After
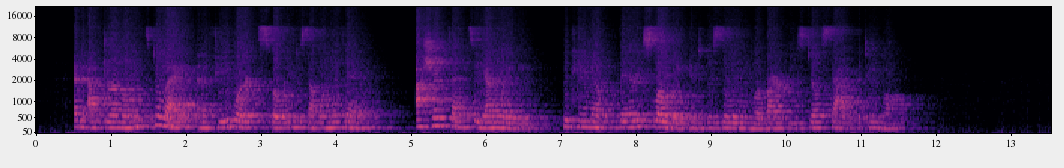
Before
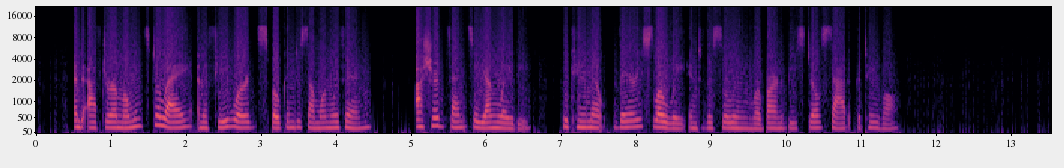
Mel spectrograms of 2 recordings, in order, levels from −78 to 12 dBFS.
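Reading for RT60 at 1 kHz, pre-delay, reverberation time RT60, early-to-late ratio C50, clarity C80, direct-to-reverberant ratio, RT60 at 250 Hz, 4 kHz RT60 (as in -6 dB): 1.4 s, 4 ms, 1.4 s, 1.5 dB, 3.5 dB, -2.0 dB, 1.5 s, 1.3 s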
